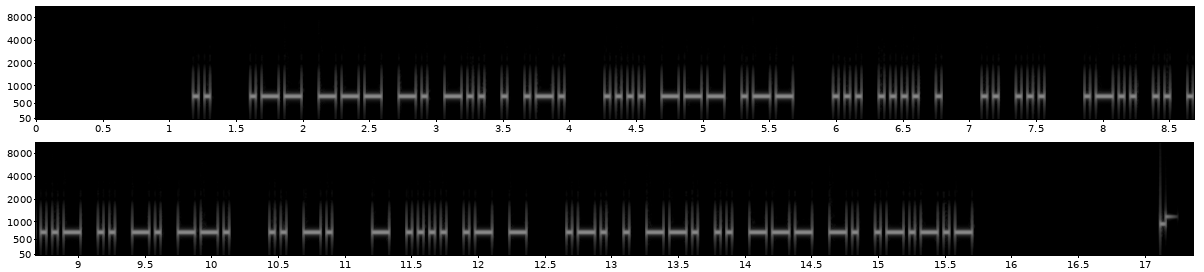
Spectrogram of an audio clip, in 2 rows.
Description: Morse code, heard as a keyed tone, about 28 wpm, 700 Hz. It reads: I WONDER HOW SHE IS LIVING IN THAT REGION.
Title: Sentences from Top 1500 Words 28wpm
